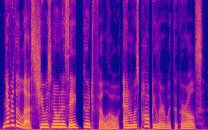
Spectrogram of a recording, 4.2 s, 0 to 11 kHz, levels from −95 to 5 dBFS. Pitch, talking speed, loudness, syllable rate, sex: 220 Hz, 200 wpm, -18 LUFS, 5.1 syllables/s, female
